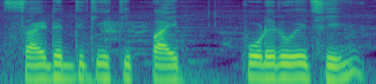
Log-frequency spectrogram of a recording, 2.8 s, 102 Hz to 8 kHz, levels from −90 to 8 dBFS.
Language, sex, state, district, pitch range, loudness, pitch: Bengali, male, West Bengal, Cooch Behar, 130-145 Hz, -15 LUFS, 140 Hz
